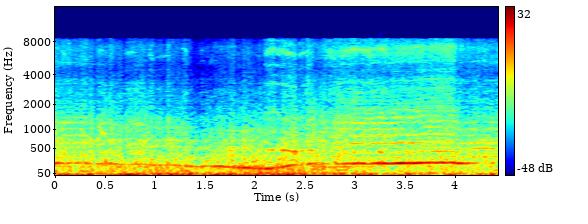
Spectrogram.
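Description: Ford rally car's engine heard from inside the cockpit, running hard at high revs. About a second and a half in, the revs drop for roughly a second, then climb back and hold steady.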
